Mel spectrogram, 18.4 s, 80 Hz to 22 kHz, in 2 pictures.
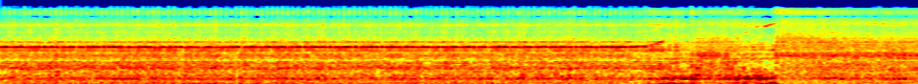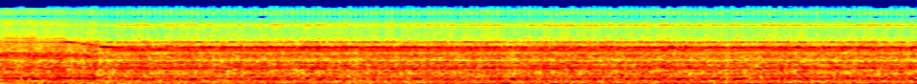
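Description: Ripp-supercharged Chrysler 3.6 V6 idling with the supercharger's steady high whine, freshly refitted with a new blow-off valve o-ring. About six seconds in the revs rise briefly and the whine climbs, then settles back to its idle pitch around ten seconds in.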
